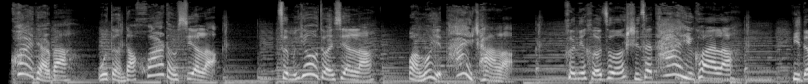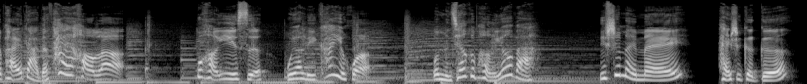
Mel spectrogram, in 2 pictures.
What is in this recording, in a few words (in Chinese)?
动画 游戏 棋牌语音, 女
